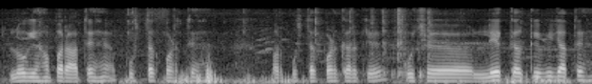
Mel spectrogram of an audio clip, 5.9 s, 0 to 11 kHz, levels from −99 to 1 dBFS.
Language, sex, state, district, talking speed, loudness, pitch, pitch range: Hindi, male, Bihar, Muzaffarpur, 180 wpm, -28 LUFS, 145 Hz, 135-150 Hz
